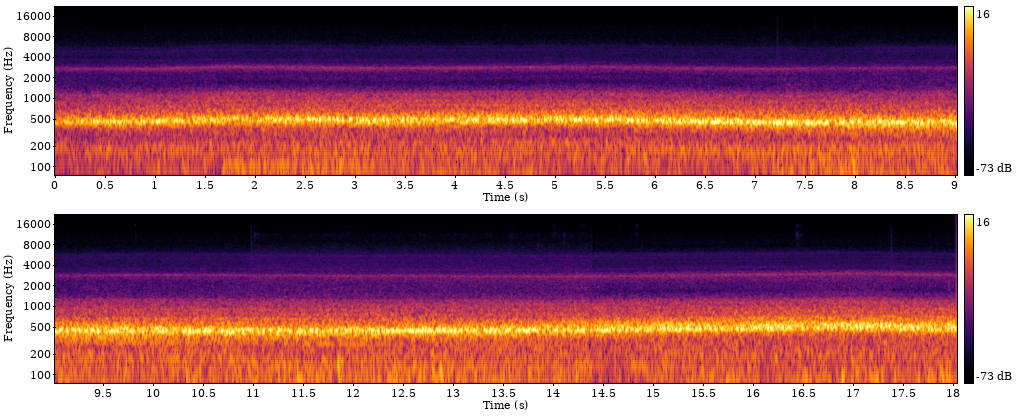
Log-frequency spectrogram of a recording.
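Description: A sustained, unchanging eerie drone from a suspense film soundtrack: one steady low hum with fainter high tones held above it.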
